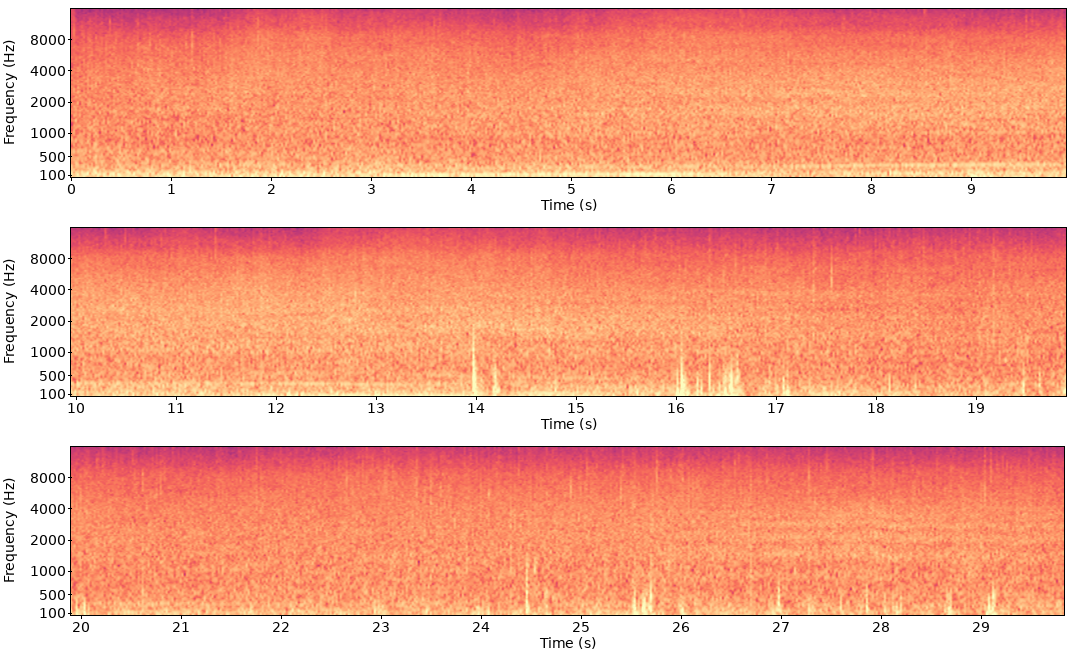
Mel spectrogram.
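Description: Steady hiss of rain and wet tyre noise heard from inside a car driving along a flooded road, with a low engine hum in the first half and a few sharp knocks from about halfway on.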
